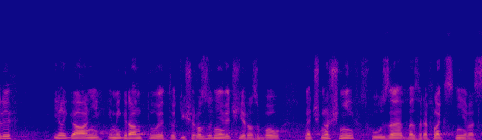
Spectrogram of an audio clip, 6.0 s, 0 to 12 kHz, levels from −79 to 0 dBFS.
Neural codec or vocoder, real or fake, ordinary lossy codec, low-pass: none; real; Opus, 16 kbps; 7.2 kHz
